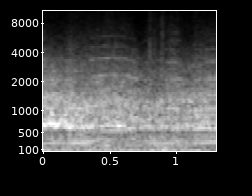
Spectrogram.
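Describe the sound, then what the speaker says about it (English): In Gran Turismo Sport, a Midship Challenge race car's engine over-revs in a continuous, strained high whine, with a tyre-skid hiss layered beneath it and no pause throughout. "there's more over revving than anything"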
